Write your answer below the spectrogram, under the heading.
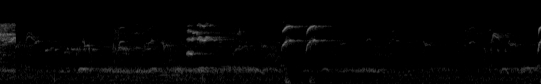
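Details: Several rainbow lorikeets that have just moved in chatter in shrill, squeaky chirps and short screeches, in bursts roughly every second, over a steady low background hum.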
